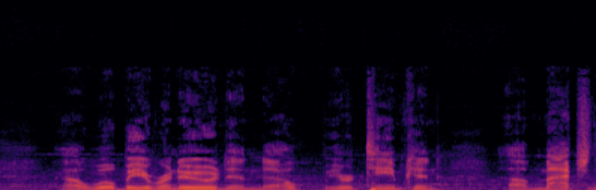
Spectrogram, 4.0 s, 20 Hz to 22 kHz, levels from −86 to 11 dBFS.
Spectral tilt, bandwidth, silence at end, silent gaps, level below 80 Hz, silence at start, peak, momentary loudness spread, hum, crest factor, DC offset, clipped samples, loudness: -4.5 dB/octave; over 20 kHz; 0 s; none; -52 dBFS; 0 s; -12 dBFS; 13 LU; none; 24 dB; under 0.1%; under 0.1%; -35 LUFS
